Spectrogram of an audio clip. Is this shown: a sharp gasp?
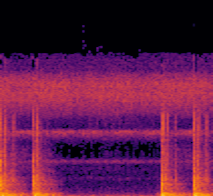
no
